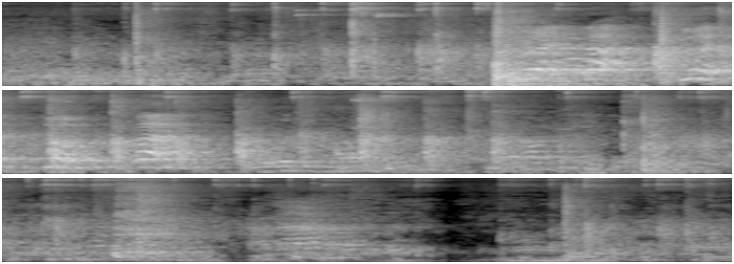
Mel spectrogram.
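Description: Table tennis ball clicking off paddles and bouncing on the table during a rally, a string of sharp pings. Voices talk over it, loudest from about two and a half seconds in.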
